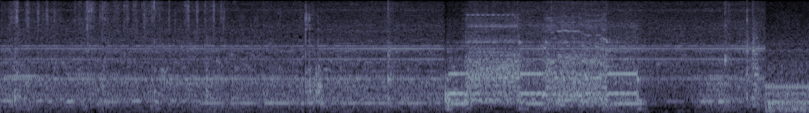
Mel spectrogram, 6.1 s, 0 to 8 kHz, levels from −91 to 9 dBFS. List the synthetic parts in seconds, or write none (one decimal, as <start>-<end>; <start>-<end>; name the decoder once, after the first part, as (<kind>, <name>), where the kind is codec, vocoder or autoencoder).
none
